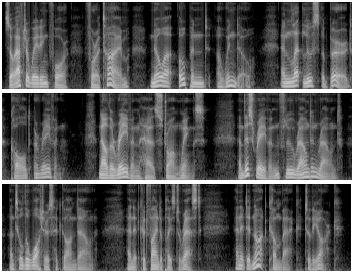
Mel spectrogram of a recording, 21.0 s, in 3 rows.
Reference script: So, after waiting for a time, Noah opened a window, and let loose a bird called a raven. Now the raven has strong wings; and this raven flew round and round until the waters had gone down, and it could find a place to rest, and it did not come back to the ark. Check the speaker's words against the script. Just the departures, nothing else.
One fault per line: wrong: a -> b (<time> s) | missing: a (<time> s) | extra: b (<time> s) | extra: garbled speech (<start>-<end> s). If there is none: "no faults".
extra: for (1.6 s)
